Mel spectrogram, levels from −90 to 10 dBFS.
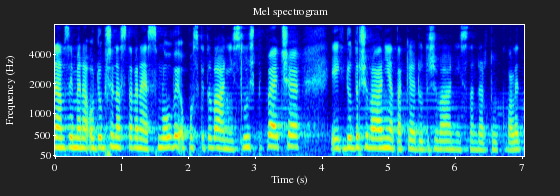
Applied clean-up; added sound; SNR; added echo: neural separator model SepFormer DNS4.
